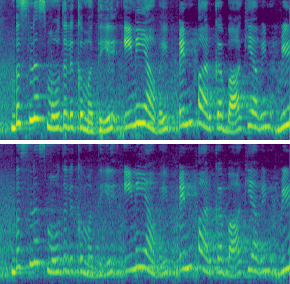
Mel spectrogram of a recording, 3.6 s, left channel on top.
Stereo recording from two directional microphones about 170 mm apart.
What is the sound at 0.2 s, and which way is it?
A woman's voice, 40° left (ahead or behind).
